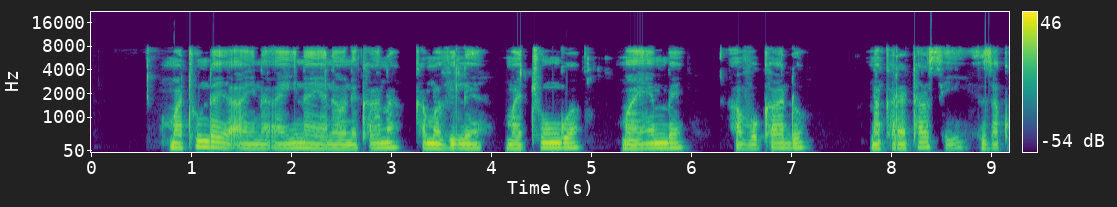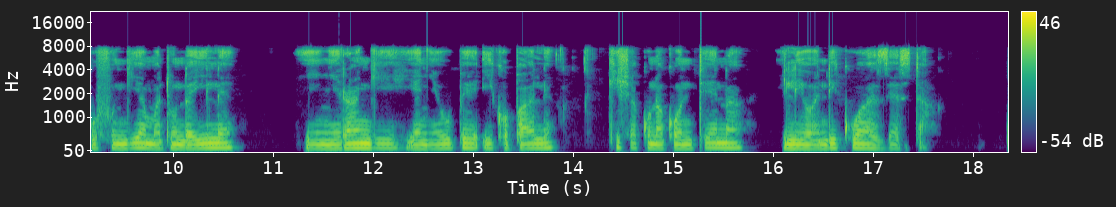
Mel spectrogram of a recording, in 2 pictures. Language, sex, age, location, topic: Swahili, male, 18-24, Kisii, finance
